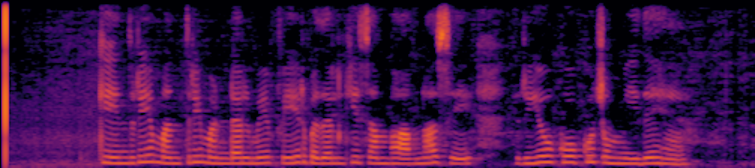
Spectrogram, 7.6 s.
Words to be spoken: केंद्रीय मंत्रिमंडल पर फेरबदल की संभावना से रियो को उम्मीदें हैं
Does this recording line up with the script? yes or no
no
